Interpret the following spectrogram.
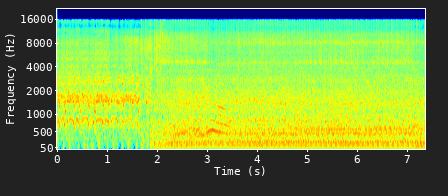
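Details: Briggs & Stratton Intek OHV twin (20-22 hp, model 40777) in a junkyard Husqvarna riding mower with new carburetor, light choke, pump-fed fuel: starter cranks about two seconds, then catches and settles into steady even running without misses; normal start and idle.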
